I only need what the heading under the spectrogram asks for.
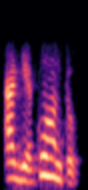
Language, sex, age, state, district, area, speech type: Odia, female, 30-45, Odisha, Sundergarh, urban, conversation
